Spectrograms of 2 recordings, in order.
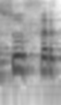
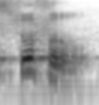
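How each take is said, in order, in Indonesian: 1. Huruf r dibaca tipis. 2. Huruf r dibaca tebal. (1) "bukan sufur" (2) "dibaca tebal"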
